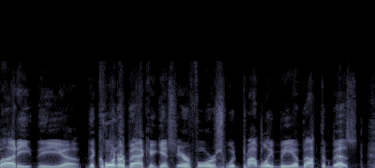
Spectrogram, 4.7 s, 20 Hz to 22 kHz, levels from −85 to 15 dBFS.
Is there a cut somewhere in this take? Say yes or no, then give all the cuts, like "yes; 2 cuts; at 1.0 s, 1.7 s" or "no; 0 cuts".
no; 0 cuts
